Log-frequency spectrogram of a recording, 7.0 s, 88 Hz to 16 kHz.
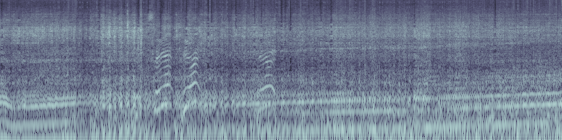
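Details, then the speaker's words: Motorcycle (model not specified) at about 152°: engine pulls up through revs, then wavers briefly before recovering; intermittent stumble, owner suspects bad gas or dirty injectors. "so I don't know if I got a bad tank of gas or the injector need be puted out"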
